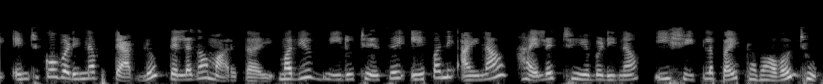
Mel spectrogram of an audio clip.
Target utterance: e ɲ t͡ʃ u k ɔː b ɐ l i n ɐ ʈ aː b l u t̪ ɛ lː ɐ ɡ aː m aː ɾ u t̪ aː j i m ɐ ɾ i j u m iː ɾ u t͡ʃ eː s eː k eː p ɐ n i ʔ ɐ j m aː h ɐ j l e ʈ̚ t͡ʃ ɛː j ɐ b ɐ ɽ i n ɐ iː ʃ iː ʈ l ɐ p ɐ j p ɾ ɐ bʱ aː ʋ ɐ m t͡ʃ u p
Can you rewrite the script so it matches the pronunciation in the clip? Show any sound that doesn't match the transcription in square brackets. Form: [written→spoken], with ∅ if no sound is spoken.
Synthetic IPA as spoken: e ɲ t͡ʃ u k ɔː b ɐ [l→ɽ] i n ɐ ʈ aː b l u t̪ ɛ lː ɐ ɡ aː m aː ɾ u t̪ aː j i m ɐ ɾ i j u m iː ɾ u t͡ʃ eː s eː [k→ʔ] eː p ɐ n i ʔ ɐ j [m→n] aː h ɐ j l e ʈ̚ t͡ʃ ɛː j ɐ b ɐ ɽ i n ɐ iː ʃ iː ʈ l ɐ p ɐ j p ɾ ɐ bʱ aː ʋ ɐ m t͡ʃ [u→uː] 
